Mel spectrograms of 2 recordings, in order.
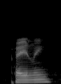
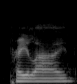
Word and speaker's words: praline: it praline oh uh-huh pralines pralines uh like a piece yeah yeah they'll mess you up I said Pro I think I when I first saw I tried to pronounce it like pray line oh no because I've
